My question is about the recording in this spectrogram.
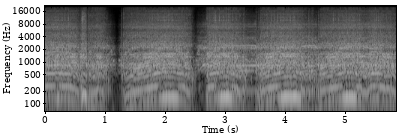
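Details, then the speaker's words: Kyosho Mini Inferno nitro RC engine after priming and a carburetor screw adjustment: a high-pitched buzz that surges and sags about every second, briefly dropping out. Erratic running; the owner suspects the glow plug. "oh all right and the problem is glow plug to be honest and I haven't got another one of them"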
